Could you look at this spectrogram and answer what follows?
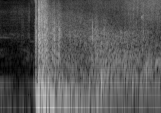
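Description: A fire grenade from a Minecraft weapon mod detonates after a short quiet moment, giving a loud close boom that fades into a long crackling, rumbling tail.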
